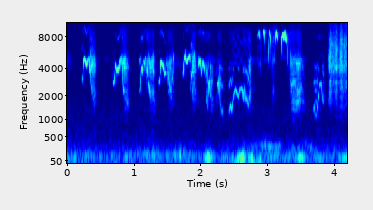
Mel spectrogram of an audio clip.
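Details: Female crimson sunbird (sogon) calling the male, used to make males sing and come into breeding condition; a quick series of sharp, high chirps, about two per second, then thinner high notes and a short hissy burst at the end.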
